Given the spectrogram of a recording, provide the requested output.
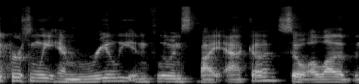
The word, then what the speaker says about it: Akka: I hope it's pronounced Akka. I think so too. Yeah, Akka.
